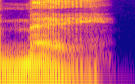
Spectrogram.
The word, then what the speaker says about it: me: The word was me, pronounced roughly may and it referred to something between a law and a power and a principle.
